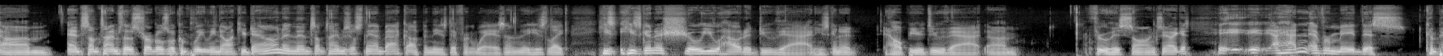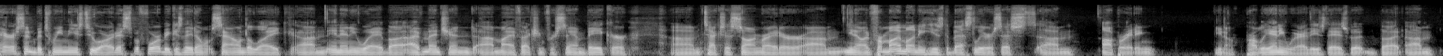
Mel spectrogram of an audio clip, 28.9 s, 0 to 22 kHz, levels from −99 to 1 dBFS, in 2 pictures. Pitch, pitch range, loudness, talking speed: 90 Hz, 85-115 Hz, -22 LUFS, 220 wpm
